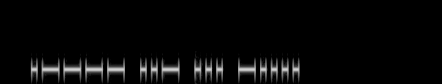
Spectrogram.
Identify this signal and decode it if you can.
Morse code, heard as a keyed tone, about 22 wpm, 700 Hz. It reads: 1US6
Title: Four Challenging Letter-Number Combinations 22wpm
